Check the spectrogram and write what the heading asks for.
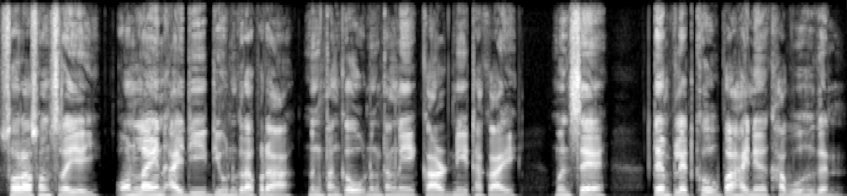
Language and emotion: Bodo, neutral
